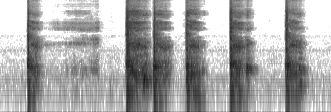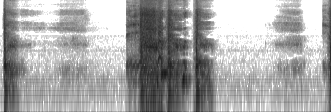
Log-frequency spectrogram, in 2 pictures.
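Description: Repeated harsh, hacking coughs in single bursts and short runs, about ten in all, fitting a wet cough from a chest cold.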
